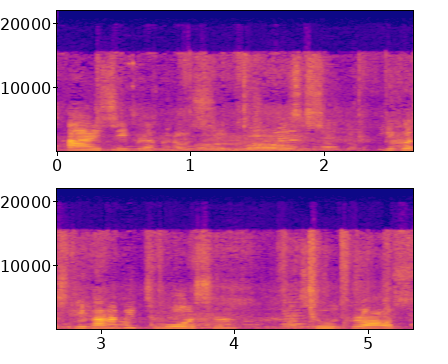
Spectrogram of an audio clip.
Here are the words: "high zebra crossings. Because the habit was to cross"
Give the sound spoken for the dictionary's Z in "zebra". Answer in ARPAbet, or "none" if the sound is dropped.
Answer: S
